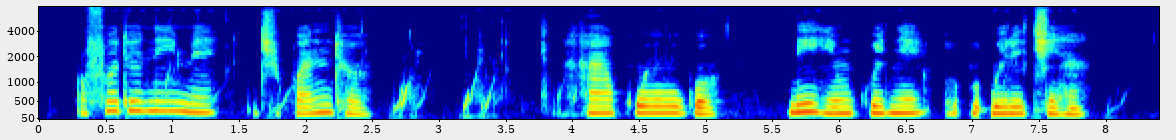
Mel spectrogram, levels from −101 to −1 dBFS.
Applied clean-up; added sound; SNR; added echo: neural mask model DeepFilterNet 3.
